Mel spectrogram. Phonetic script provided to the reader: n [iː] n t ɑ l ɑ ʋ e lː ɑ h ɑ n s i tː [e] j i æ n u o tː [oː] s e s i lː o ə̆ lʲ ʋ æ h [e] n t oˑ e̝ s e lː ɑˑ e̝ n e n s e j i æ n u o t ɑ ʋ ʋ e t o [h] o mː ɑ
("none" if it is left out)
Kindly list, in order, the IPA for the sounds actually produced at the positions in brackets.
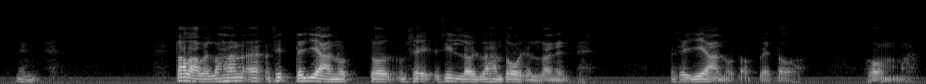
i, æ, oː, æ, h

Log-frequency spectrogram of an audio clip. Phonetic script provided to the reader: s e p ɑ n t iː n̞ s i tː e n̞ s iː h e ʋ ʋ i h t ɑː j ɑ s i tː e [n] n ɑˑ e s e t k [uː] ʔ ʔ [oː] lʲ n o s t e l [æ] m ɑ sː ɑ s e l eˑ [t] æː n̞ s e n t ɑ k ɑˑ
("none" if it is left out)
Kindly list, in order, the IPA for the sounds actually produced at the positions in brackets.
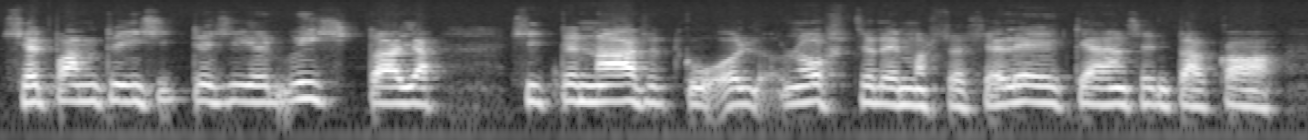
n, u, o, e, k

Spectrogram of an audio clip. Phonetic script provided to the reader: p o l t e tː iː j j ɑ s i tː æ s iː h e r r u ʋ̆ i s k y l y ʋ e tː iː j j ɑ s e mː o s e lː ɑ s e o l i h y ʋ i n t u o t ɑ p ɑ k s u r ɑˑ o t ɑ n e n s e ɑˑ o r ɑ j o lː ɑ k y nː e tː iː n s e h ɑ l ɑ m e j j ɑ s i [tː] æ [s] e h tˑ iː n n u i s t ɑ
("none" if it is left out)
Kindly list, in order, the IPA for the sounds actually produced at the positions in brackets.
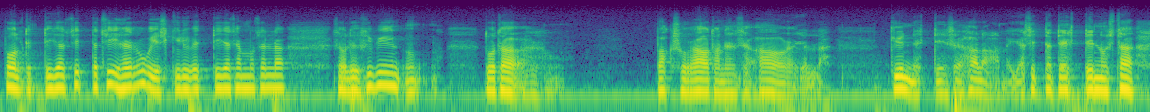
tː, t

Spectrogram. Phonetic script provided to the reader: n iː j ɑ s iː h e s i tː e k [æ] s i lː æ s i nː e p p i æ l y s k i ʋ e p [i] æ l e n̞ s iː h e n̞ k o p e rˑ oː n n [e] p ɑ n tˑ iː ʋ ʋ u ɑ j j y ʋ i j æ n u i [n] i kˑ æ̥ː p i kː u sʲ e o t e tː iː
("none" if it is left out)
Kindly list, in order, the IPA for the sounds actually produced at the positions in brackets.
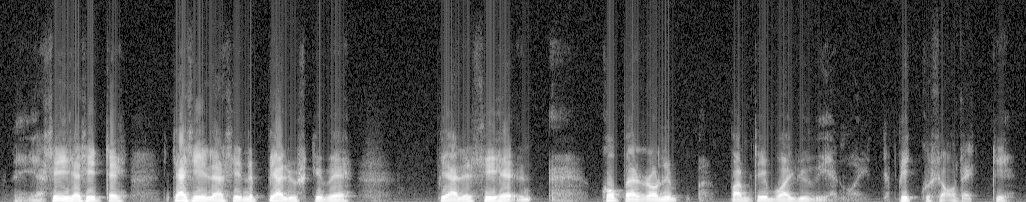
æ, i, i, n

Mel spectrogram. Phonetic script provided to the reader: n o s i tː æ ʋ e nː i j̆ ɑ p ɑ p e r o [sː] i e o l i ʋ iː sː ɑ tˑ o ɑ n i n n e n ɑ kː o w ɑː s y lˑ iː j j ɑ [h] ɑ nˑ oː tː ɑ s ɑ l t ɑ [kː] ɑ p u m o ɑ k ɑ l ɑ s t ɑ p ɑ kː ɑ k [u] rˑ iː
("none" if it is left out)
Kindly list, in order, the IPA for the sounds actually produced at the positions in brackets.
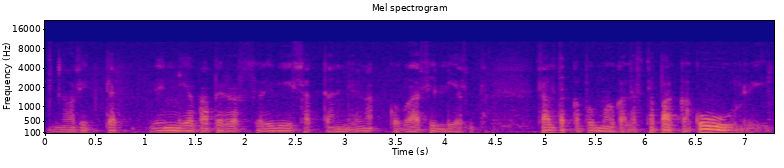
sː, s, kː, uː

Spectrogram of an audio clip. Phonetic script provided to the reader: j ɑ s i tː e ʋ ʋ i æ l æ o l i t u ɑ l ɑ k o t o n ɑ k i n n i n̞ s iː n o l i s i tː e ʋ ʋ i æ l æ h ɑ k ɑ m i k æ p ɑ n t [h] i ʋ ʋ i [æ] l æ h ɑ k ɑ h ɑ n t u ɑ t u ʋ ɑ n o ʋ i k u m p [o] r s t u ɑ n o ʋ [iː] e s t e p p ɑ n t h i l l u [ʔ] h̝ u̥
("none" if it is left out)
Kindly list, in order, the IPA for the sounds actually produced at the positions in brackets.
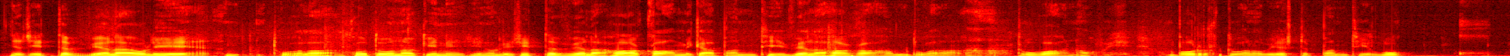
h, æ, o, i, k

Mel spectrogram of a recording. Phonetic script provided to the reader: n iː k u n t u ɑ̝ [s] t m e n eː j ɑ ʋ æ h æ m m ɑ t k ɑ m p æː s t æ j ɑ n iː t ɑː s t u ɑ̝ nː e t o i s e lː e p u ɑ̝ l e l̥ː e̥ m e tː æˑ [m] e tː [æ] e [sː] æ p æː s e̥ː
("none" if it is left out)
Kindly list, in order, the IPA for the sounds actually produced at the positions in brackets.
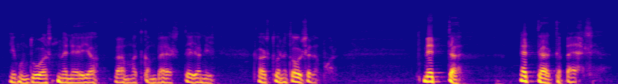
s, m, æː, tː

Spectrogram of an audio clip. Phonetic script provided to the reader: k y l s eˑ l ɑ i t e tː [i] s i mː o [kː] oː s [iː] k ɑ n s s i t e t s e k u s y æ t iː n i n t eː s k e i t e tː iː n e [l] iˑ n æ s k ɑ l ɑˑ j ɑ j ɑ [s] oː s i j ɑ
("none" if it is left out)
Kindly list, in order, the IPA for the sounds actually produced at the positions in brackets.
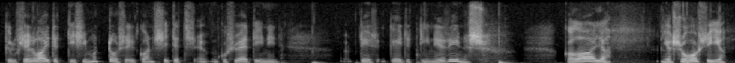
iː, tː, eː, r, s

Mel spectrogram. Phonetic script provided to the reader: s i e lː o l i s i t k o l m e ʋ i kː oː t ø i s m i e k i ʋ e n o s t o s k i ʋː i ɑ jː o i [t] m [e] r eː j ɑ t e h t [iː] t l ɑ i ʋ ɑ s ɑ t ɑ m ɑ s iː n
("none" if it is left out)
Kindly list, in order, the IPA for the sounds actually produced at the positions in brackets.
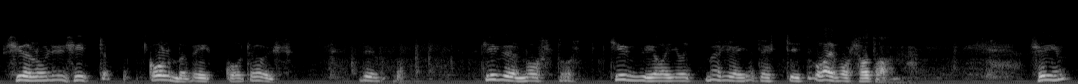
t, e, iː

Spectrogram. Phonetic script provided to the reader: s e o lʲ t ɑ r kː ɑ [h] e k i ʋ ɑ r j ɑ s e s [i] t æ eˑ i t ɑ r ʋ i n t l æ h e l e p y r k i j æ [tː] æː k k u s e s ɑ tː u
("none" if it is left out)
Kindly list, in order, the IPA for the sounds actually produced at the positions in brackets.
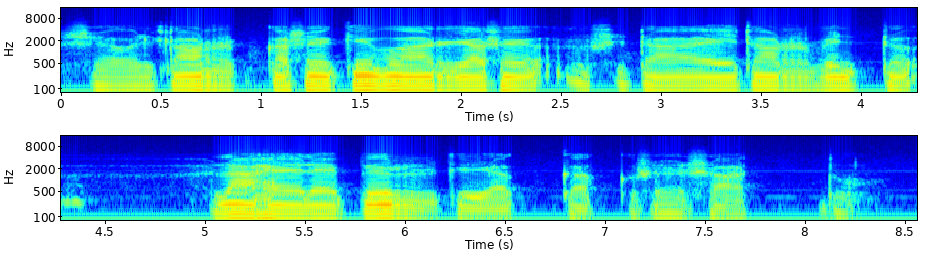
s, i, kː

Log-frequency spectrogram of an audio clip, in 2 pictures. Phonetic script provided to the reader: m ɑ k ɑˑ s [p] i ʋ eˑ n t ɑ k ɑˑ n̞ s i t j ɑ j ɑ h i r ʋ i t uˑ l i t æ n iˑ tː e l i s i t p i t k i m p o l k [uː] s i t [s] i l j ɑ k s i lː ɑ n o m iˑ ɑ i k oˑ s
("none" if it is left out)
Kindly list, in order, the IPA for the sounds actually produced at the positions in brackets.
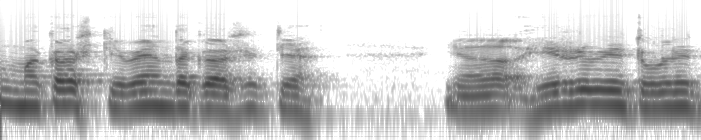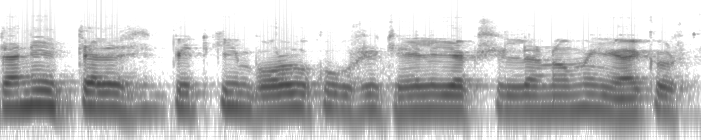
k, uː, h

